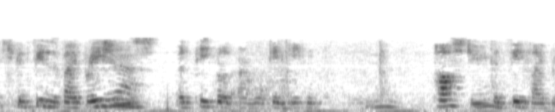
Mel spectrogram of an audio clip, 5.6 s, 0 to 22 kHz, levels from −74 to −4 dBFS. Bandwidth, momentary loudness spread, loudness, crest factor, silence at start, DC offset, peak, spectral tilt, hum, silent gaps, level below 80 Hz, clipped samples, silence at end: 5.4 kHz; 17 LU; -32 LUFS; 20 dB; 0 s; under 0.1%; -12 dBFS; -5 dB/octave; none; none; -52 dBFS; under 0.1%; 0 s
